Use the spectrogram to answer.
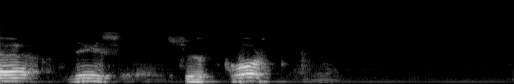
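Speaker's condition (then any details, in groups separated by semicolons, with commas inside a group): ALS, primary lateral sclerosis; primary lateral sclerosis, least progressive form; first diagnosed ALS, rediagnosed PLS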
